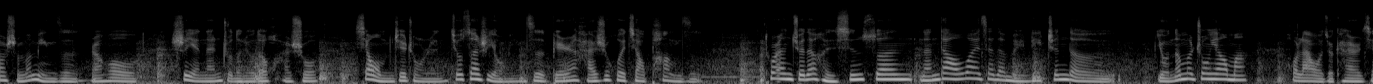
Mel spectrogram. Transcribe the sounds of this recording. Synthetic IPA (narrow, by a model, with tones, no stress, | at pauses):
ʊʂə˧˥nmə˧mi˧˥ŋd͡zɹ̩˧ɻa˧˥nxo˥˧ʊʂɻ̩˥˩jɛ˨˩na˧˥nʈ͡ʂu˨˩d̪ə˦ljo˧˥ʊd̪ə˧xwa˥˩ʂwɔ˥ɕjɑ˥˩ŋwɔ˨˩mə˦nʈ͡ʂɤ˥˩ʈ͡ʂʊ˨˩ŋɻə˧˥nt͡ɕjo˥˧ʊswa˥˧nʂɻ̩˥˩jo˨˩mi˧˥ŋd͡zɹ̩˧pjɛ˧˥ɻə˧˥nxa˧˥ɪʂ̬ɻ̩˥˧xwe˥˧ɪt͡ɕjɑ˥˧ʊpʰɑ˥˩ŋd͡zɹ̩˩ | t̪ʰu˥ɻa˧˥nt͡ɕɥɛ˧˥d̪ə˧xə˨˩nɕi˥nswa˥nna˧˥nt̪ɑ˥˧ʊwa˥˧ɪt͡sa˥˩ɪd̪ə˩me˨˩ɪli˥˩ʈ͡ʂə˥nd̪ə˨ | jo˨˩ʊna˥˩mə˩ʈ͡ʂʊ˥˧ŋjɑ˥˩ʊmɐ˩xo˥˩ʊla˧˥ɪwɔ˨˩t͡ɕjo˥˧ʊkʰa˥ɪʂɻ̩˨˩t͡ɕj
